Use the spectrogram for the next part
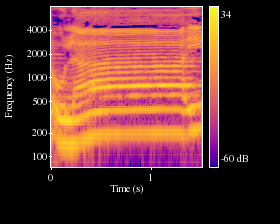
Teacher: মদ্দে মুত্তাসিল চার আলিফ টেনে পড়তে হবে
